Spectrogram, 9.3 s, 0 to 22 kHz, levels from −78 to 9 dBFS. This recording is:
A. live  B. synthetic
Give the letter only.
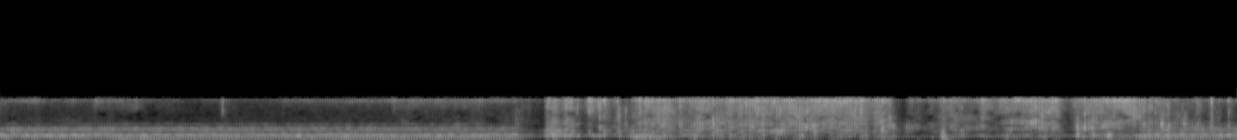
B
